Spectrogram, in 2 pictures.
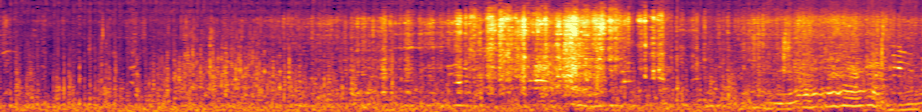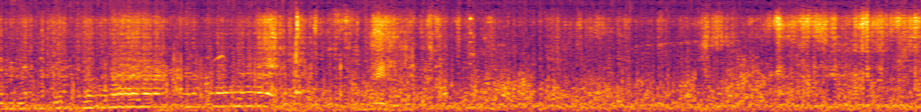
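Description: A rally car engine roars and revs loudly as it races past.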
